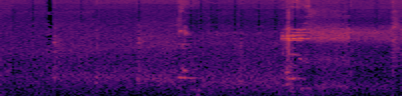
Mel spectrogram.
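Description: Near silence: quiet room tone, with two faint short sounds about two and three seconds in.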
